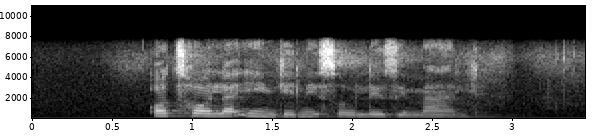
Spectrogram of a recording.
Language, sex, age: Zulu, female, 19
